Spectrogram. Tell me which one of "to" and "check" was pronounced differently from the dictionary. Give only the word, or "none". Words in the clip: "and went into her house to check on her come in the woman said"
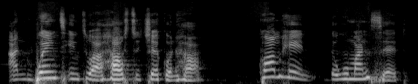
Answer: none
